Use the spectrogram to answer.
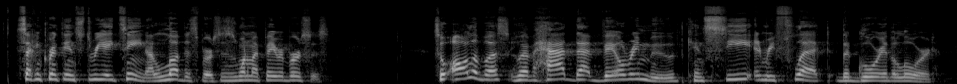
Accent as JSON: {"language": "English", "town": "Tampa", "region": "Florida", "country": "United States", "tie": "born or raised there", "moved": "yes", "said": "I grew up in Florida, I grew up in Tampa"}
